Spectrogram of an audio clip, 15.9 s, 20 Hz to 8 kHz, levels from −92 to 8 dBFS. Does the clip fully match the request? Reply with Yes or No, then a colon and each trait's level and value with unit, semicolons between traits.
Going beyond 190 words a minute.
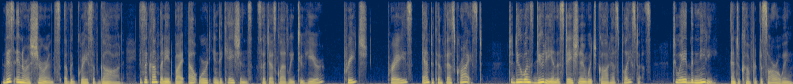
No: average, 175 wpm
